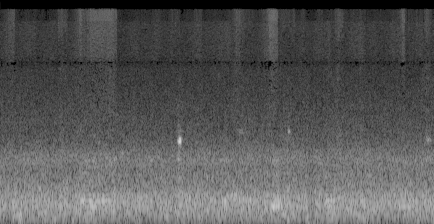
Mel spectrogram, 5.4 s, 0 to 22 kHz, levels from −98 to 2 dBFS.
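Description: From 3.84 to 4.05 s, a burst of packet loss: roughly 70 ms is concealed by a fading extension of the last sound, then speech resumes with material skipped.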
